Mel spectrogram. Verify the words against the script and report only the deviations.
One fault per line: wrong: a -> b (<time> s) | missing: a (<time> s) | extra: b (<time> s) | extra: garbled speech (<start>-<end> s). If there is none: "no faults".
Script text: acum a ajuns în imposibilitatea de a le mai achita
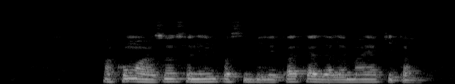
no faults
